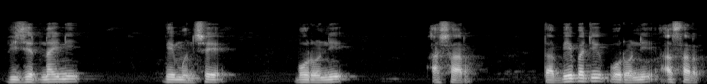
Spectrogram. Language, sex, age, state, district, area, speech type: Bodo, male, 60+, Assam, Udalguri, urban, spontaneous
